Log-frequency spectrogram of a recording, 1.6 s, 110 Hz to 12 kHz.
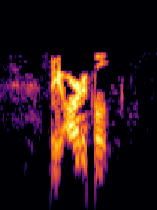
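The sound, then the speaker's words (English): An Amazon Echo smart speaker's voice assistant gives a brief spoken reply, saying "I don't know about that one", a short phrase lasting under a second, thin, with no other talk around it. “I have a Amazon Echo behind me, and when I said $4.5 trillion, it responded by saying, I don't know about that one.”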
